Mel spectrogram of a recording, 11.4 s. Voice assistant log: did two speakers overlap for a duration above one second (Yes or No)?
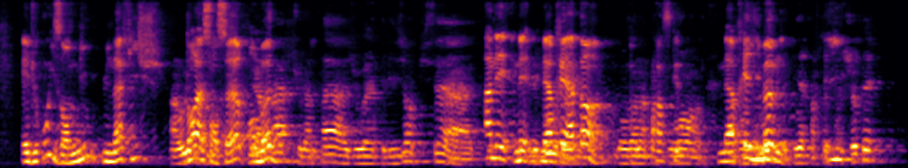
Yes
